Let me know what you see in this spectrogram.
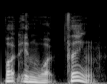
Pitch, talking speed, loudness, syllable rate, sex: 125 Hz, 220 wpm, -16 LUFS, 4.3 syllables/s, male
